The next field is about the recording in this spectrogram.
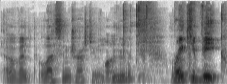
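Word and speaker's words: Reykjavík: a little bit of a less interesting one Reykjavik right I think you have to pronounce it like that but okay um actually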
